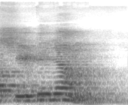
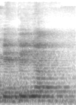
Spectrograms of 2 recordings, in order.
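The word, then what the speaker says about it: citizen: इसी प्रकार सिटीजन, इसमें सी के बाद आई आया तो सी स उच्चारण हुआ, न कि कै। सिटीजन बोलेंगे न कि किटीजन।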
